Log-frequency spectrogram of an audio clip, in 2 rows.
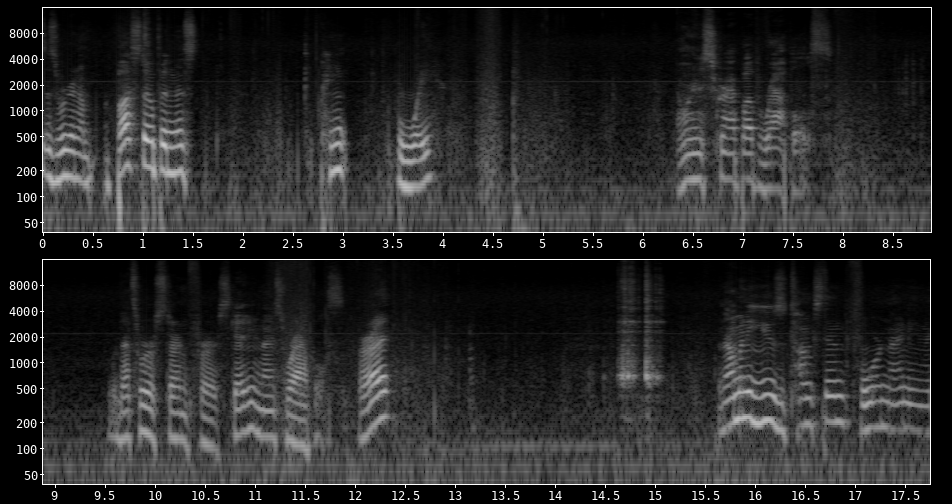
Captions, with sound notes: is we're gonna bust open this paint boy and we're gonna scrap up rapples. That's where we're starting first. Get your nice rapples, all right? (brush clanks) And now I'm gonna use a tungsten 499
